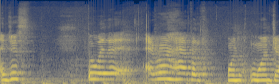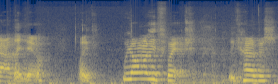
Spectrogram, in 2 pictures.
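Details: Dysarthria in a young adult woman with cerebral palsy, a brain injury before birth; she uses a wheelchair, cannot walk, has limited fine motor skills and says she is sometimes hard to understand.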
